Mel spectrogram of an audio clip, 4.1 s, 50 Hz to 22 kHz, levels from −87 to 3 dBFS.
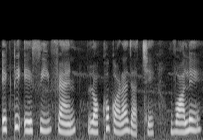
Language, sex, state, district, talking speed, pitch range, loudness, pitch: Bengali, female, West Bengal, Alipurduar, 105 wpm, 220-270 Hz, -16 LUFS, 240 Hz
